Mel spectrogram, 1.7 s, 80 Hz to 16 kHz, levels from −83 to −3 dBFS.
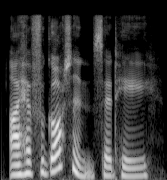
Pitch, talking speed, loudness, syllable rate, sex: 205 Hz, 180 wpm, -18 LUFS, 5.0 syllables/s, female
